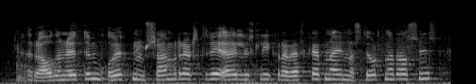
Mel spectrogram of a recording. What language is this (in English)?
Icelandic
